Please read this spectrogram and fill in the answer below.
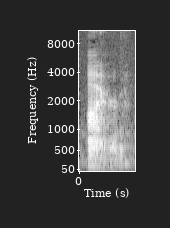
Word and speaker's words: iron: so I'll generally say something more like iron iron it's got like one and a half syllables in English the word iron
